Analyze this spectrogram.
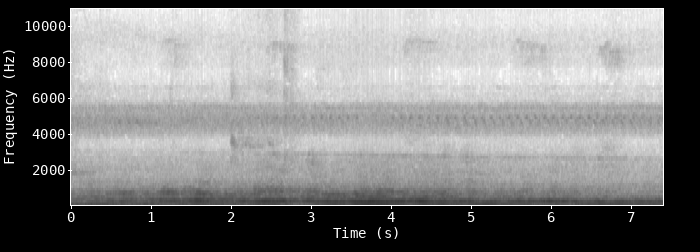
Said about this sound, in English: I don't know what's going on with these dang planes.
